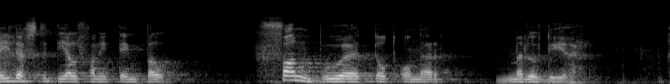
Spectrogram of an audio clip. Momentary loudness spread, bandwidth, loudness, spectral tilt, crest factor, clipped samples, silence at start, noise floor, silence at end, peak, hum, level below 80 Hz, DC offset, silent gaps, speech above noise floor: 16 LU; 9.6 kHz; -24 LUFS; -6.5 dB/octave; 20 dB; under 0.1%; 0 s; -63 dBFS; 0.85 s; -6 dBFS; none; -64 dBFS; under 0.1%; none; 40 dB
